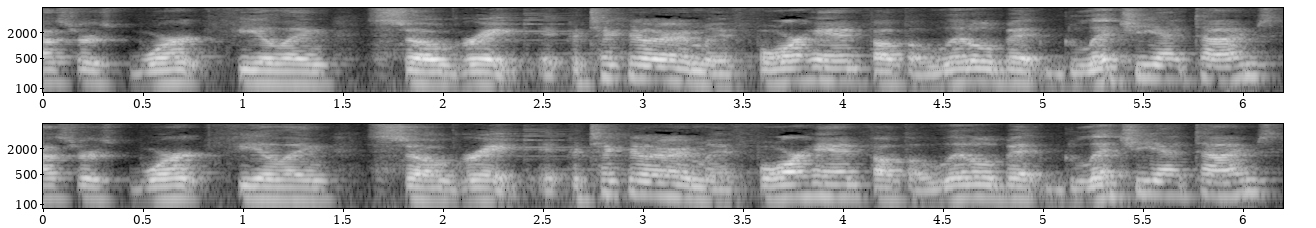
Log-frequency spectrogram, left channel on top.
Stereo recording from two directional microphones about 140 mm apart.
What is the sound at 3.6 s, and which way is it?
Speech, 25° left (ahead or behind).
